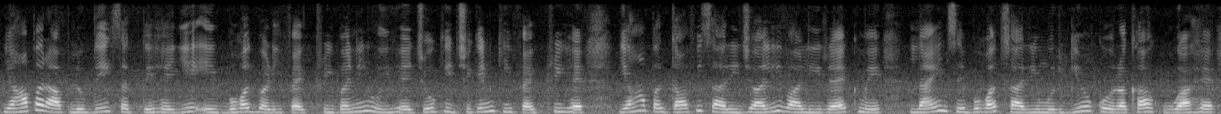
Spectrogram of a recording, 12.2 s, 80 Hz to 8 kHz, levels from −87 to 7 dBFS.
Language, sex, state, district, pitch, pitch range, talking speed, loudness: Hindi, female, Uttar Pradesh, Ghazipur, 240 Hz, 225-265 Hz, 185 wpm, -17 LUFS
